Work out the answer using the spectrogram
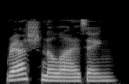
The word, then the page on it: rationalizing: British English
